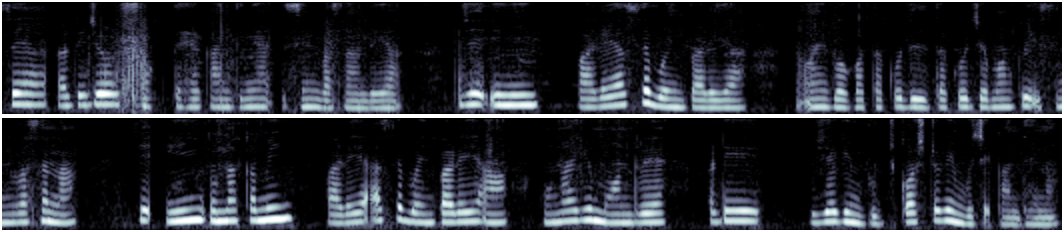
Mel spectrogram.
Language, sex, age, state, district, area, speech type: Santali, female, 18-30, West Bengal, Purba Bardhaman, rural, spontaneous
